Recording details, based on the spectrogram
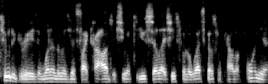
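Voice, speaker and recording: A man with a fairly low voice and an American accent. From New Jersey (Jersey City). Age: 40s. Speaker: author and poet. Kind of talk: interview conversation. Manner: fast at times; animated.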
